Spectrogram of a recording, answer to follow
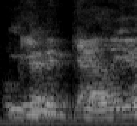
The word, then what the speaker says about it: Evangelion: It's actually pronounced Evangelion.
